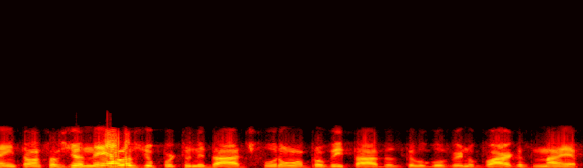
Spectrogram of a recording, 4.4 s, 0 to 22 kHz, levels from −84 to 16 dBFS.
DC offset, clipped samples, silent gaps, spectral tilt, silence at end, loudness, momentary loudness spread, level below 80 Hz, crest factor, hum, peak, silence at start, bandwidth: under 0.1%; under 0.1%; none; -7 dB/octave; 0.05 s; -20 LUFS; 11 LU; -60 dBFS; 18 dB; none; -4 dBFS; 0 s; 5.8 kHz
